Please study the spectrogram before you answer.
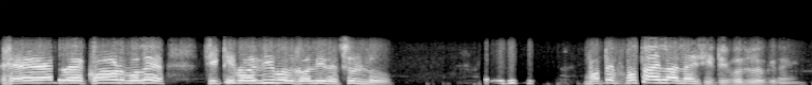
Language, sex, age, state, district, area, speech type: Odia, male, 45-60, Odisha, Nabarangpur, rural, conversation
